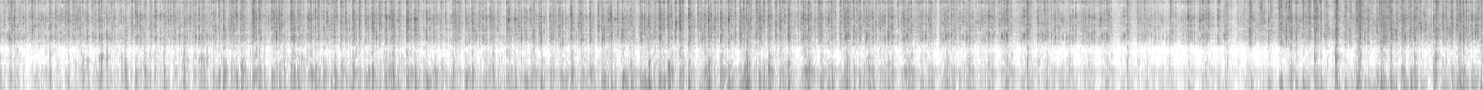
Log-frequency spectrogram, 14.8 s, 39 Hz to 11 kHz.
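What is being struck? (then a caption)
Plastic computer keyboard keys. Fingertips and nails quickly tap and type on the keys of a hollow black plastic computer keyboard held close to the microphone. Dense, fast, irregular bright clicks rattle on for about 15 seconds over a low steady rumble.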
